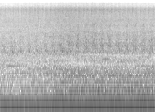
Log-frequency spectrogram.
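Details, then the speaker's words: Diesel engine just after fire damage repair (belt refitted, melted wire casing), started after glow plugs: a steady idle with an even, soft, low pulse, no misfire or knock, and a constant note; it runs properly. "Oh, look at that, guys. They're running. Hooray!"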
